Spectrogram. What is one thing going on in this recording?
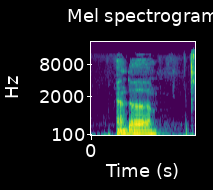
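A sponge rubs against a metal surface.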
